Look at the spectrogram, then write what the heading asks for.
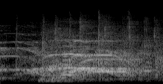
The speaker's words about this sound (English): Y'all can cheer for beach camp.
